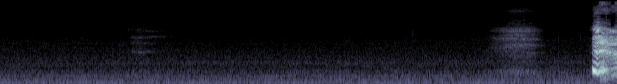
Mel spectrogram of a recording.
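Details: Near silence with fan noise in the background, a faint quick inhale, then one loud explosive sneeze at the end: sneezing.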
